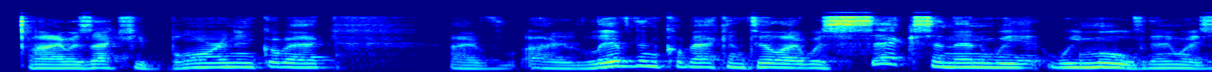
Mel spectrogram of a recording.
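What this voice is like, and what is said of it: French Canadian accent. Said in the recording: “I'm French Canadian as you can probably tell from my name my accent”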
